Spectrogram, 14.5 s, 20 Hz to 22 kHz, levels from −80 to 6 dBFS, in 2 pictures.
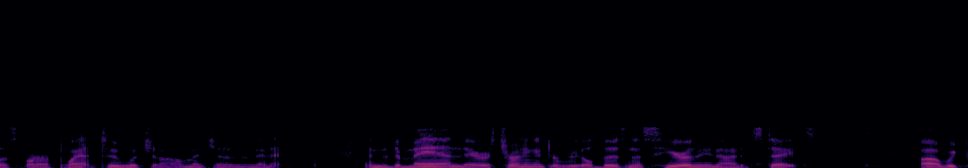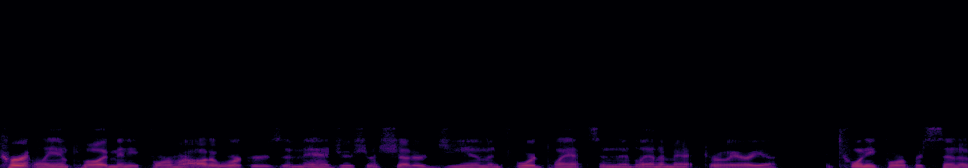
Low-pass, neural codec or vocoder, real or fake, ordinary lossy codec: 5.4 kHz; autoencoder, 48 kHz, 32 numbers a frame, DAC-VAE, trained on Japanese speech; fake; Opus, 64 kbps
